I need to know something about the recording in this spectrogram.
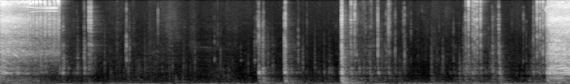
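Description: Tools knock and click against plastic panels inside a car.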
